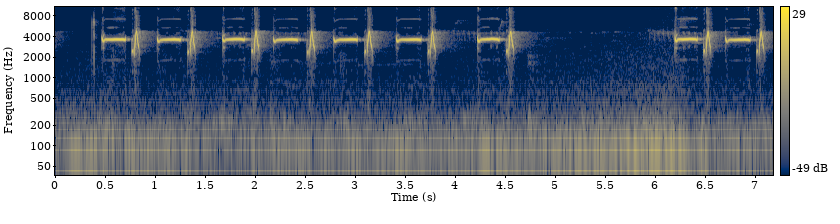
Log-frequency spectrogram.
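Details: Red-headed prinia (prenjak kepala merah) calling persistently at a rival: a run of short, high, pure whistles, each ending in a sharp buzzy snap, repeated about twice a second. The run pauses for a second, then resumes.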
